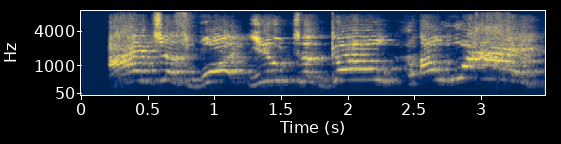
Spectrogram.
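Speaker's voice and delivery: very high scream at full lung. Recounting a man yelling from behind them, retelling a man's shout. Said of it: "at the top of this man's lung".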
